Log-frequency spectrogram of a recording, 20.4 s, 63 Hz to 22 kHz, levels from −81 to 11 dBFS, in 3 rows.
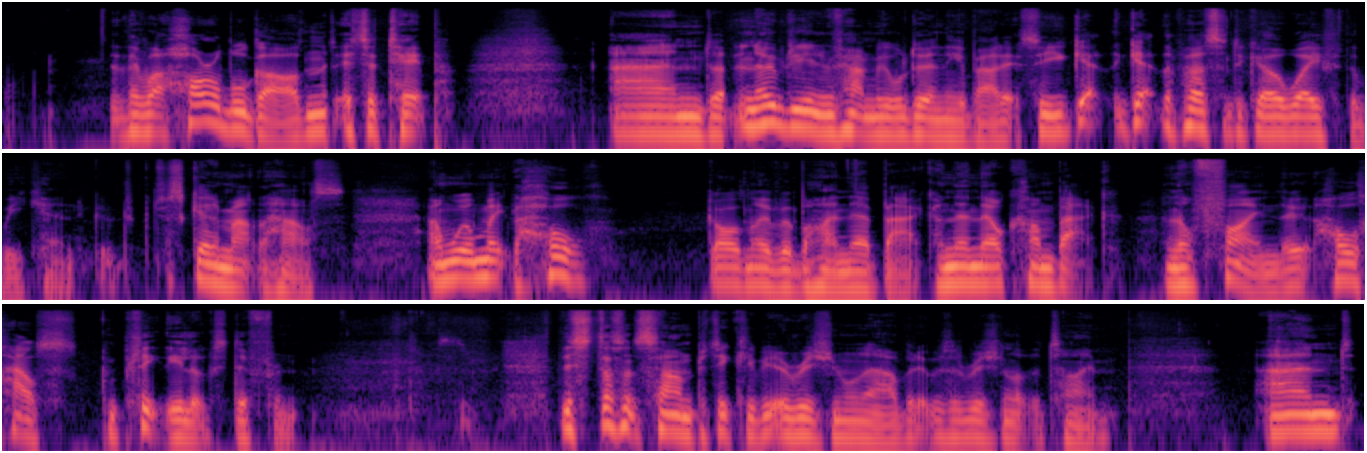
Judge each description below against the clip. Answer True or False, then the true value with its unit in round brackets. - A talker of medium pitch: False (120 Hz)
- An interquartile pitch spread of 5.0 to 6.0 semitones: False (4.1 semitones)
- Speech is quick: True (220 wpm)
